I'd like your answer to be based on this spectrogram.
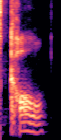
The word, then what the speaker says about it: Caen: It looks like it's written Cayenne, like the pepper, but I was roundly told off by my French colleagues who found out I'd done a podcast and roasted quite a lot of the pronunciation. – Really? – Yeah. – So how do you pronounce that? – So it's Valenciennes versus Col. So an A and an E should be, it's like... – A-W. – Yeah. – In Col. Okay.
